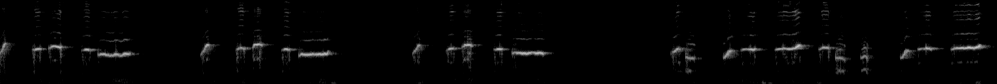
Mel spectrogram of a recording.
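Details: Pet cockatiel delivering loud, repeated whistled phrases of clipped, rising notes, each ending in a lower drawn-out tone, four phrases with short gaps, in an otherwise silent setting.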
